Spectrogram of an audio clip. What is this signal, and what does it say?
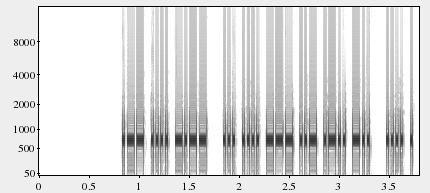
Morse code, heard as a keyed tone, about 50 wpm, 700 Hz. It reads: WHY SHOULD HE
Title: Sentences from Top 1300 Words 50wpm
